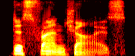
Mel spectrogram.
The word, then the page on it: disfranchise: British English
